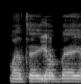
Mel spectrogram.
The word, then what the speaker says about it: Montego Bay: Montego Bay.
